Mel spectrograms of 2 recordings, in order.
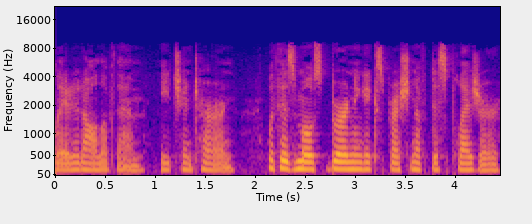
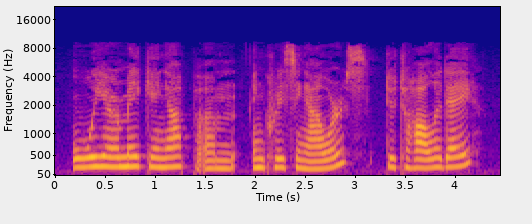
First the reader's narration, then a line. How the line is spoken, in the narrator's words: he faltered over the words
